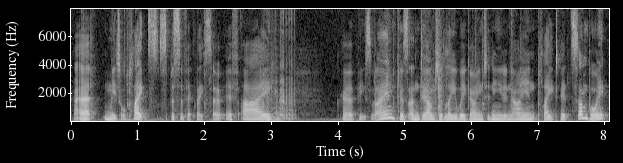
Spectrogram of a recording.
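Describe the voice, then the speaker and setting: A woman with a low voice talks viewers through her game session in a loose, rambling way. She sounds a little stuffy with a cold. Keyboard typing clicks in the background. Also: normal speed, creaky, a little hiss or hum. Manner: chatty, rambling, talks to viewers while playing. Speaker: gaming channel host. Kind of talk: casual Let's Play commentary.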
